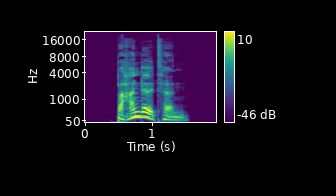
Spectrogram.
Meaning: inflection of behandelt: 1. strong genitive masculine/neuter singular 2. weak/mixed genitive/dative all-gender singular 3. strong/weak/mixed accusative masculine singular 4. strong dative plural
- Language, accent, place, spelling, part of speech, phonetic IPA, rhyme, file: German, Germany, Berlin, behandelten, adjective / verb, [bəˈhandl̩tn̩], -andl̩tn̩, De-behandelten.ogg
